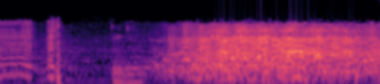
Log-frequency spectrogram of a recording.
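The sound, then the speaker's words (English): A person mimics a bumblebee with a sustained, droning vocal buzz that swells louder and rougher over a few seconds, following a brief bit of voice at the start. “Yes, I can do a bumblebee.”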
